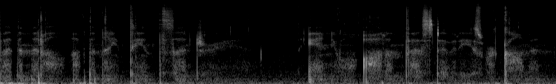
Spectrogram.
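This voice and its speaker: Whispering from a woman amid noticeable background noise. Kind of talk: whispered reading of informational text about holiday history. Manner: whispered.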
